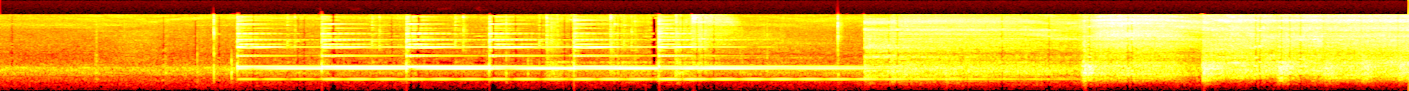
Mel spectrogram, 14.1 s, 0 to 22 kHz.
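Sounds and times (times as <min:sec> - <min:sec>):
model locomotive bell ringing: 0:02.4 - 0:10.8.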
